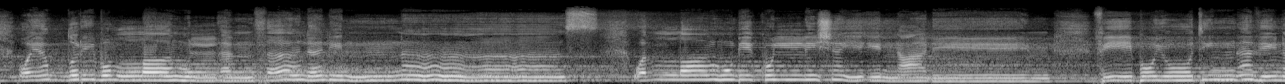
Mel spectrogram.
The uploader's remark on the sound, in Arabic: تسجيلات من صلاة التراويح لشهر رمضان عام 2016.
